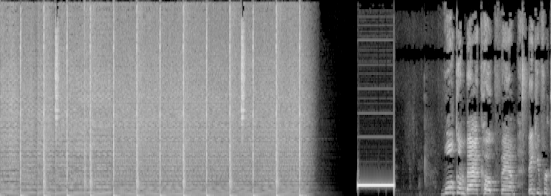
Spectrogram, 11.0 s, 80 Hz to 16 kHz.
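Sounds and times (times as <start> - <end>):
steady test tone beep: 7.2 - 7.9.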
